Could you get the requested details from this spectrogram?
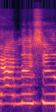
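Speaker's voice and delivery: mock crying, tearful voice while speaking. Retelling the little post she put out, imitating someone crying. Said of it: "but she was crying like".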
